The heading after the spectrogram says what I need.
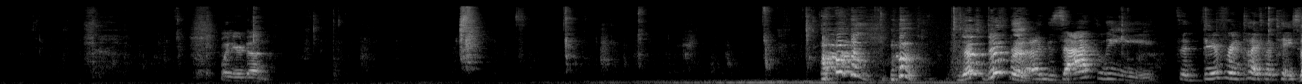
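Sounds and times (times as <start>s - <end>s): soft mouth smacks and clicks: 3.0s - 8.2s
person speaking: 8.1s - 11.3s.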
